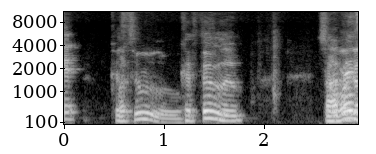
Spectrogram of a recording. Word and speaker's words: Cthulhu: I mean, I've heard other people do the hard T where they say Cthulhu instead.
